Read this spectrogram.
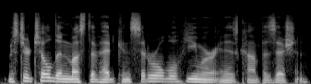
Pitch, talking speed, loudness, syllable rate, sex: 120 Hz, 195 wpm, -19 LUFS, 6.6 syllables/s, male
